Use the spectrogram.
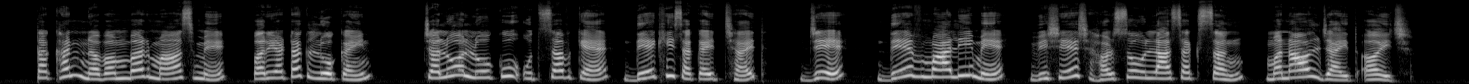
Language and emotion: Maithili, neutral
